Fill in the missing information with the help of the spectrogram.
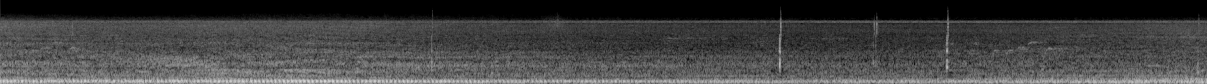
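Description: Steady low engine rumble, like motor vehicle traffic running nearby, with three sharp clicks about two-thirds of the way through.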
